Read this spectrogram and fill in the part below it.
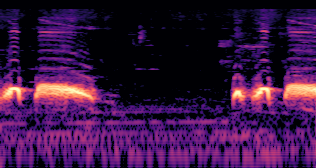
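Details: Spotted dove female calling a male: the end of one coo phrase, then after a gap a full phrase of two short notes and a long sustained coo.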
